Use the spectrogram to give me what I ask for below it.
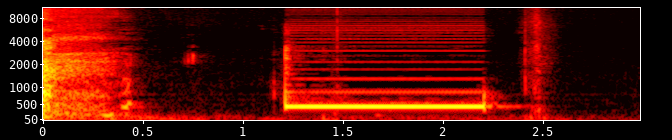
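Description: A single steady telephone ringback tone sounds during an outgoing call, mid-pitched and buzzy with harmonics, lasting about a second at even loudness. A brief burst of rustling comes before it and a faint click after it.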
